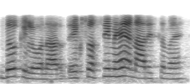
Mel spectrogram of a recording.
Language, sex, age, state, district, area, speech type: Hindi, female, 60+, Uttar Pradesh, Sitapur, rural, conversation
